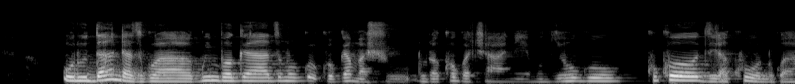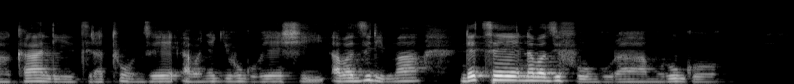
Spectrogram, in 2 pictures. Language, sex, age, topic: Rundi, male, 25-35, agriculture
